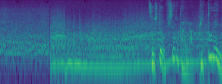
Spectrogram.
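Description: A race car engine roars steadily from inside the car.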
